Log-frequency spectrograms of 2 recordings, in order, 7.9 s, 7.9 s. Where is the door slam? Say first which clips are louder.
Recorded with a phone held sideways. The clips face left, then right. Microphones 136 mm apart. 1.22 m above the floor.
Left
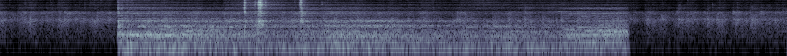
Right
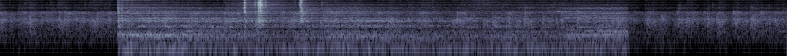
Left 9 dB; 45° left (ahead or behind).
